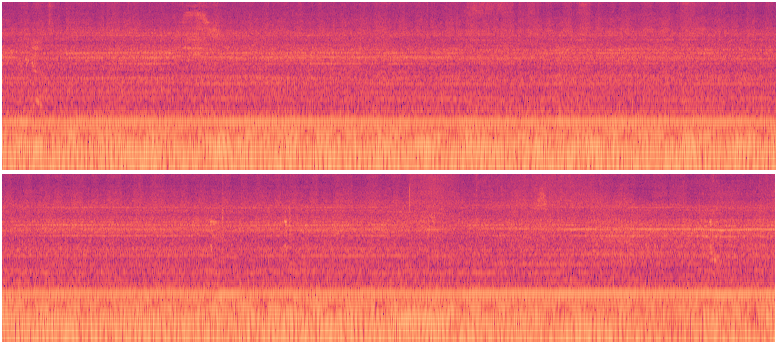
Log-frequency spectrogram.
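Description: Edmiston hydraulic circular sawmill running steadily: its power unit and hydraulics drone loudly with a constant hum, unbroken throughout. About twenty seconds in the low rumble takes on a pulsing beat.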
